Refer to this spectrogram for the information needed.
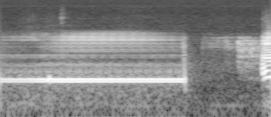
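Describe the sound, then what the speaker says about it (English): A telephone dial tone holds steadily for nearly two seconds, then cuts off and a ringing tone begins as the call goes through to an Indian motorcycle dealer. "I'm gonna call the Indian dealer."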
